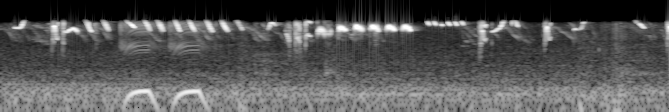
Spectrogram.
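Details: Red-headed finch singing, played as a lure so birds start singing quickly: quick runs of high, sharp chirps, then a fast repeated trill and scattered upslurred tweets. Two low arching notes appear early, over faint steady background hum.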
